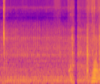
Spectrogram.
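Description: Steady low hum of a big store's background noise, with one short click at the very start.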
